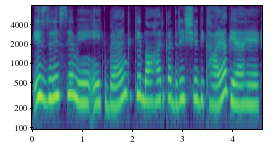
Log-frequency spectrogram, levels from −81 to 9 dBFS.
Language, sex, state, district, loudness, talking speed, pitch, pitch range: Hindi, female, Jharkhand, Palamu, -15 LUFS, 155 wpm, 265 Hz, 235-300 Hz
